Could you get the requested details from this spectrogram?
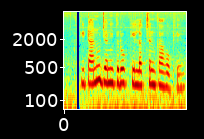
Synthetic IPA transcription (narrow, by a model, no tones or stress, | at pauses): kiʈaːnud͡ʒənit̪ɾoːkkelək̚t͡ʃʰənkaɦokʰe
